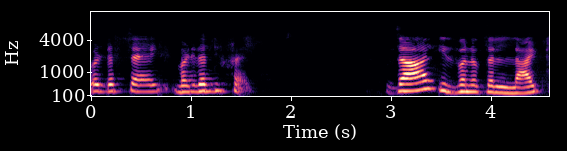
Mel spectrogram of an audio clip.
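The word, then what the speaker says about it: ذال: Zal is one of the light letters, but Zo and Zod are heavy letters. Zal is pronounced from the tip of the tongue with the incisor, with the lower side of the incisor.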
